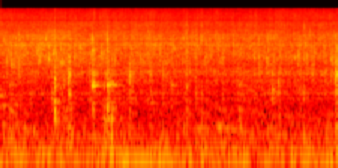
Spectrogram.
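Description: Sliced banana frying in hot oil in a wok: a steady sizzle with a few scattered pops of spattering oil.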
